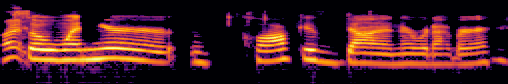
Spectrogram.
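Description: A woman with a Canadian accent speaks at a very slow pace, with ordinary pitch variation. The sound is dry and close, with no echo. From Canada. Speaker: anonymous guest, parent with BPD. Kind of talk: casual chat.

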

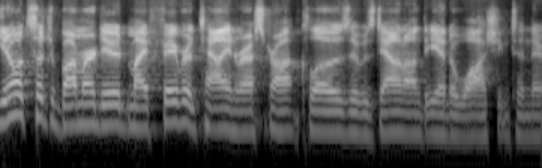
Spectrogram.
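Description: A bright, sharp tone in an American accent. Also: man, hardly any pauses. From Southern California. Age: 30s. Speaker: comedian and YouTuber. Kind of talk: casual chat.

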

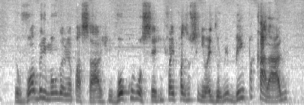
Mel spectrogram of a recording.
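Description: A man talks, his pitch swinging very widely. Music can be heard behind him. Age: 50s. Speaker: sports reporter. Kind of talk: casual interview.

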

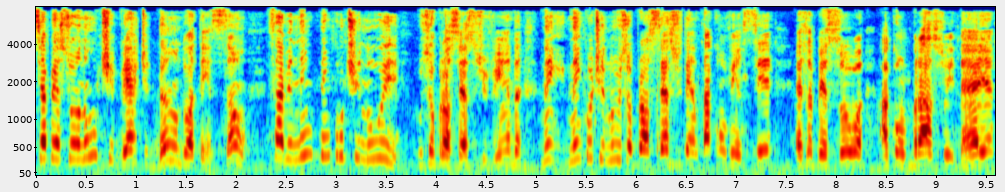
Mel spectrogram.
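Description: Noticeable background noise surrounds a man talking at a moderate pace with hardly any pauses. His high pitch makes very wide swings, and his loudness shifts a lot. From Brazil, Belo Horizonte. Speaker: business management podcaster. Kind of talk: solo instructional podcast. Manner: casual, conversational with frequent fillers and repetitions.

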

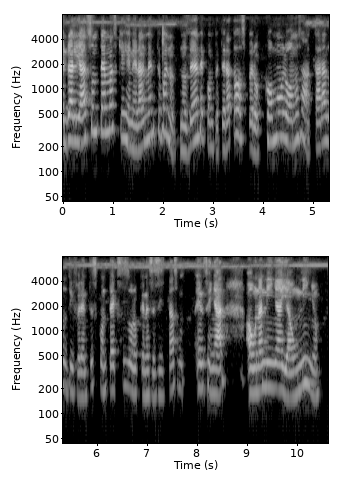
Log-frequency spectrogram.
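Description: Talking at a fairly quick pace, a woman with an ordinary speaking voice has a medium pitch and lively intonation. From Costa Rica, Limón province. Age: 20s. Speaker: student. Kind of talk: panel discussion.

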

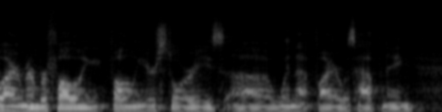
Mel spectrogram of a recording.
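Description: A dark, mellow tone with an American accent and audible room echo. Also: man. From Texas, small town. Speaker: real estate podcast host. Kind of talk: casual interview. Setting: studio with camera.

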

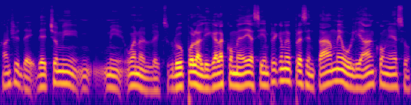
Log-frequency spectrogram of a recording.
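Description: In a Costa Rican accent, a man talks at a fairly quick pace with hardly any pauses, his pitch fairly low with ordinary variation and his tone dark and mellow. The recording is very clean, with a silent background. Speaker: comedian. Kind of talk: casual chat.

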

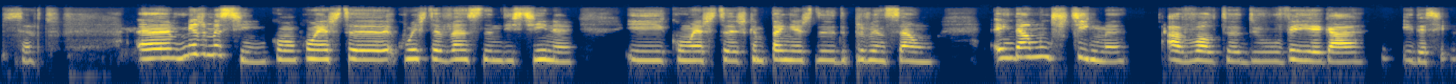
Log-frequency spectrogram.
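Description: Against a quiet background, a woman with a fairly high pitch speaks at a very slow pace with fairly even intonation and big swings in loudness. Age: 20s. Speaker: podcast host. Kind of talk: interview.

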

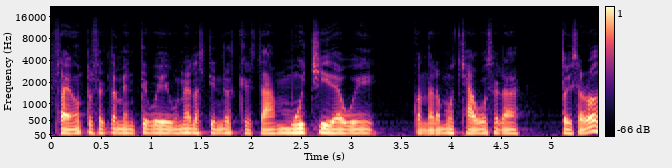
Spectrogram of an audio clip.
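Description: A man's voice of medium pitch, dark and mellow in tone, at a fairly quick pace. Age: 30s. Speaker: podcast co-host. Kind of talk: casual chat. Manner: animated.

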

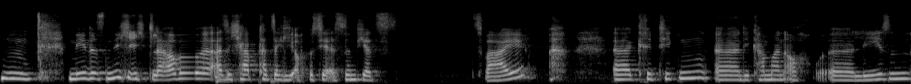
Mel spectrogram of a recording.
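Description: At a fairly slow pace, a woman with a normal speaking voice speaks at a fairly high pitch with fairly even intonation. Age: 30s. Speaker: actress and author. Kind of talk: casual chat.

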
